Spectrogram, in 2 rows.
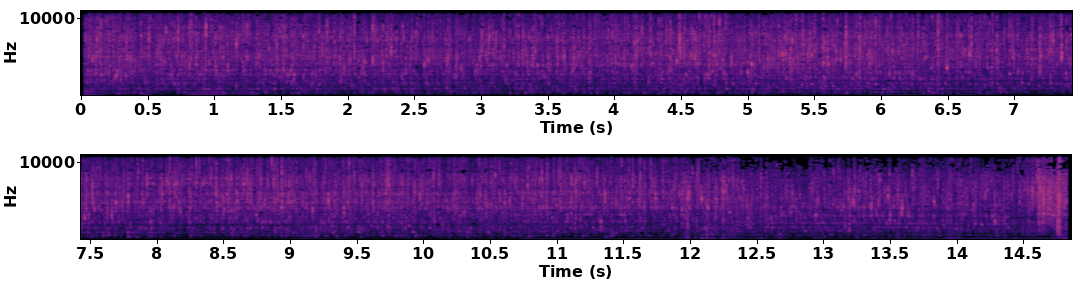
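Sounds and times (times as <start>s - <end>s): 
spring water flowing: 0.0s - 14.8s.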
